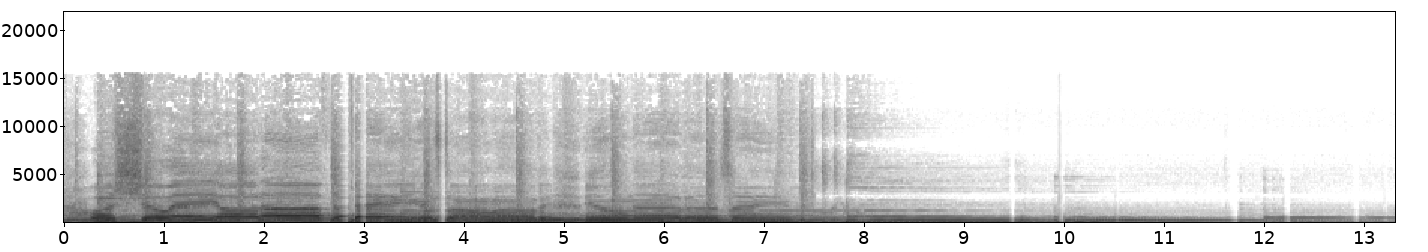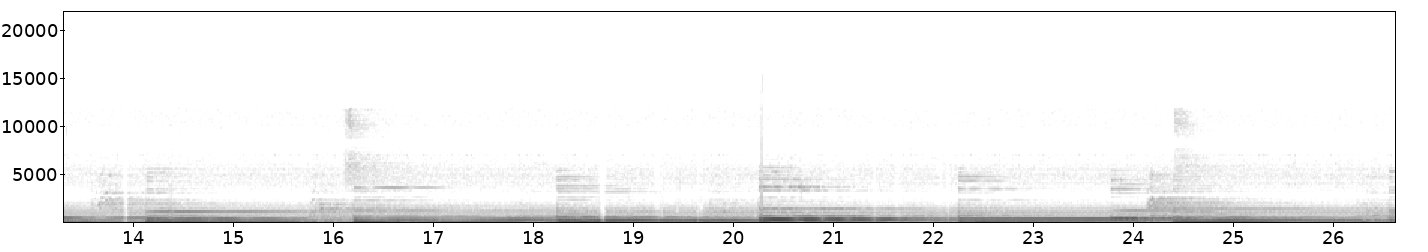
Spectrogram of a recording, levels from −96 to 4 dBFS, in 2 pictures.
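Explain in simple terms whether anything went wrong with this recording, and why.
Data packets were repeatedly lost or arrived late at 2.77–3.82 s, 9.44–10.55 s, 11.65–14.41 s and 18.65–22.17 s. Each hole was patched by stretching the previous sound, with gaps up to 76 ms. This repeated packet loss makes the audio choppy and robotic, with pieces missing.

From 7.51 s to the end, one channel runs a tiny fraction of a millisecond behind the other before they are mixed together. This channel delay causes comb filtering: some frequencies cancel, starting around 3 kHz, so the sound becomes hollow and phasey.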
